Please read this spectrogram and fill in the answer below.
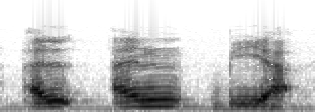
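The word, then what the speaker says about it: الأنبياء: So we don't pronounce it Al-An. We change the Noon into a Meme. And then we do a Ghunnah.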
